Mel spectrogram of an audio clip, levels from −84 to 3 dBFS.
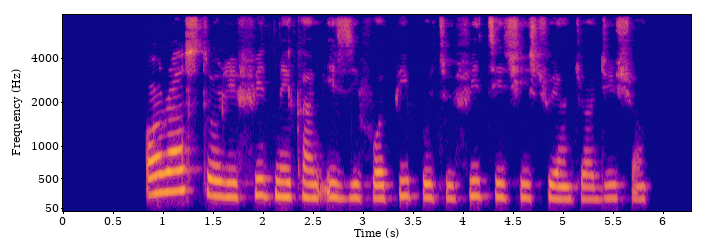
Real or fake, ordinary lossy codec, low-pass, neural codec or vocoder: real; none; none; none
